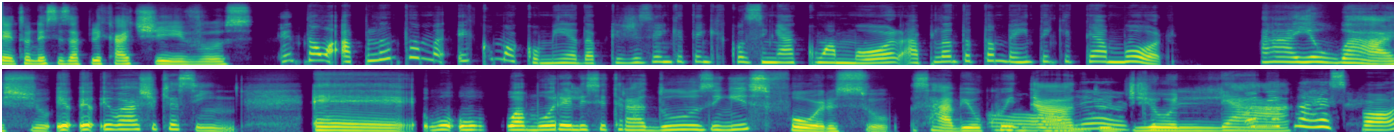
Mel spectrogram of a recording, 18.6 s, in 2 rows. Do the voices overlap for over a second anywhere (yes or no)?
yes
